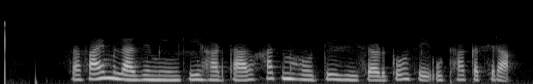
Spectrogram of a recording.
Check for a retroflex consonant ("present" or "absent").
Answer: present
